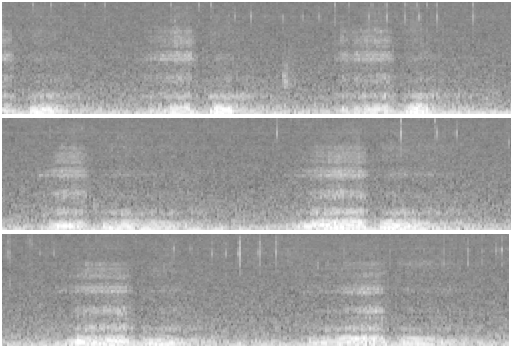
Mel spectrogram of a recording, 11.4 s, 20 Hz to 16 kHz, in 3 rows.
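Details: Labrador dog that snores every night while sleeping: soft, low, fluttering snores with each breath, about 10 breaths a minute; ordinary snoring in a sleeping dog.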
